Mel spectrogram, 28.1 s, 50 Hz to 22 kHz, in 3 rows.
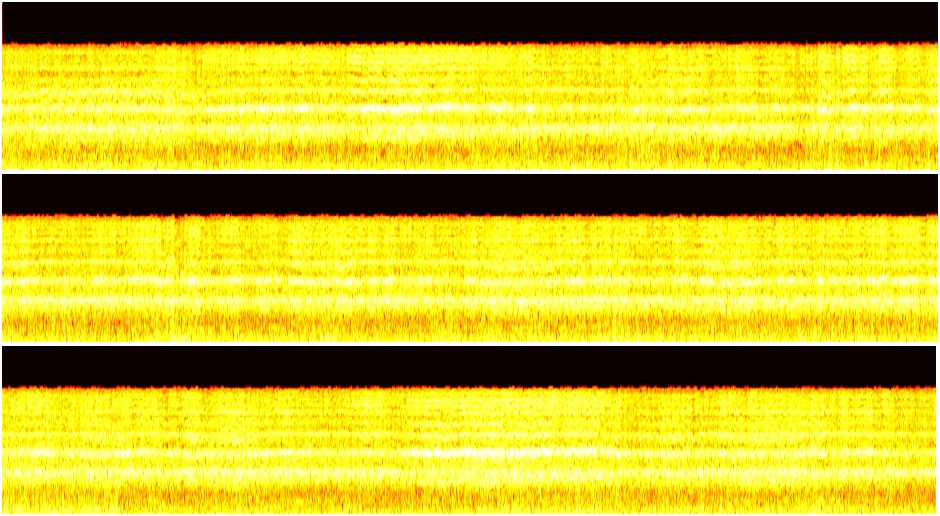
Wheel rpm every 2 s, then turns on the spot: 170, 220, 230, 230, 230, 230, 230, 220, 230, 230, 220, 230, 220, 220.
none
